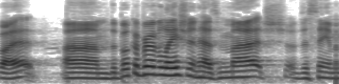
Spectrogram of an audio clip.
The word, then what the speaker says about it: Revelation: the book of the revelation not revelations with an S on the end it's the most common mispronunciation of the book the revelation and you know I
